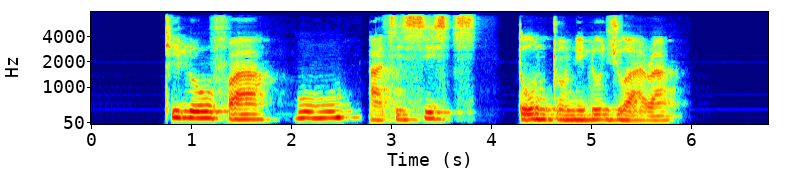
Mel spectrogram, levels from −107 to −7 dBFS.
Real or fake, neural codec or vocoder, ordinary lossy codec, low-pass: fake; codec, 16 kHz, 16 kbps, FunCodec, trained on Chinese and English, 50 frames a second; AAC, 32 kbps; 7.2 kHz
